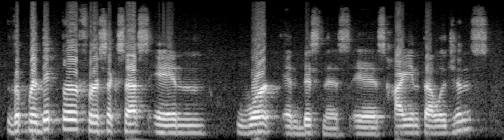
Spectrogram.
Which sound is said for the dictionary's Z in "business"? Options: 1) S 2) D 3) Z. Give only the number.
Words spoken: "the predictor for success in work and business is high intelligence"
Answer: 1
